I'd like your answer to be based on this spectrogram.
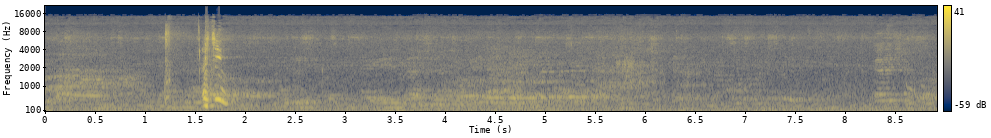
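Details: A single sharp sneeze burst standing out from quiet room noise with faint background music; sneezing.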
